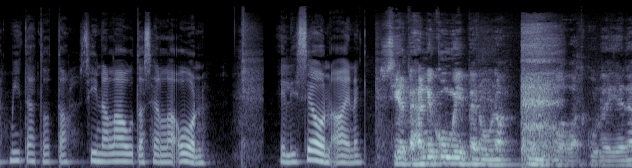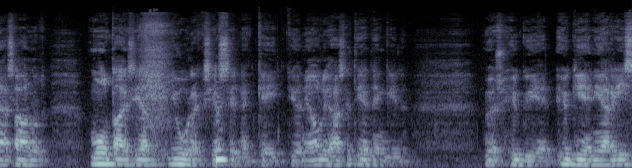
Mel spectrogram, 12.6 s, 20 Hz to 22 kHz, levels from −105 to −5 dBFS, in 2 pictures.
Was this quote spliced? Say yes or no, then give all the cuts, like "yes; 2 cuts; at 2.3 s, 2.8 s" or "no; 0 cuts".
yes; 4 cuts; at 2.6 s, 3.6 s, 5.2 s, 8.5 s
